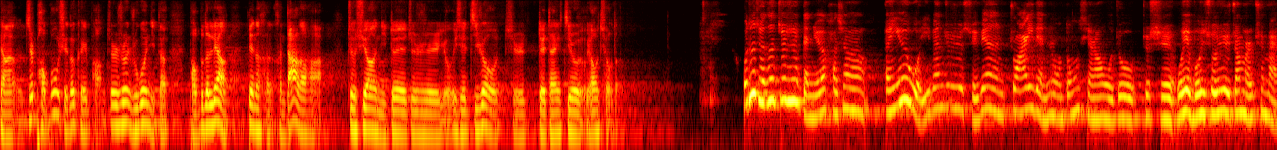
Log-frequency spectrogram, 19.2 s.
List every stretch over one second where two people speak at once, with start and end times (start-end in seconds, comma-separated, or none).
none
